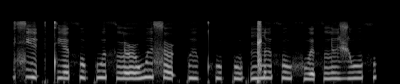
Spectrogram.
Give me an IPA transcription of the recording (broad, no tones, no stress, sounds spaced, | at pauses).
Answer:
sʲ e ʔ tʲ ɛ θ u kʷ ɨ θ l ə˞ w ɨ s ə˞ ʔ p ɨ kʷʰ ɛ p u ʔ ŋ͡ǁ ɨ θ u xʷ ɛ θ l ɨ ʒ u θ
